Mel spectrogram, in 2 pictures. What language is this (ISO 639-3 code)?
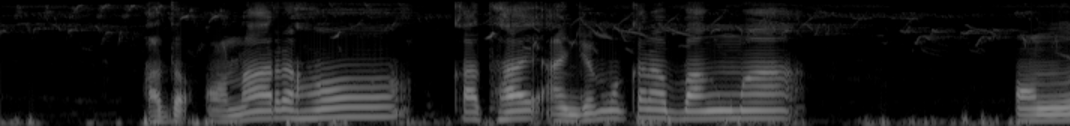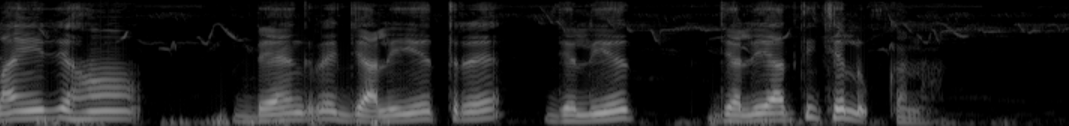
sat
